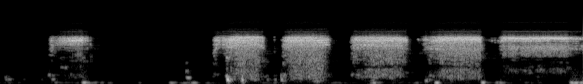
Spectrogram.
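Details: Owl sitting on a porch perch on the evening of April 9, 2012, at 8:17 PM: one short harsh hissing burst, a pause of over a second, then five long raspy screeches in close succession.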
